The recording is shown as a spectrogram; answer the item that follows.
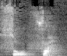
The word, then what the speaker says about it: sofá: Ejemplo, sofá. La mayor fuerza de voz está en la última sílaba y termina en A, por lo tanto se tilda.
